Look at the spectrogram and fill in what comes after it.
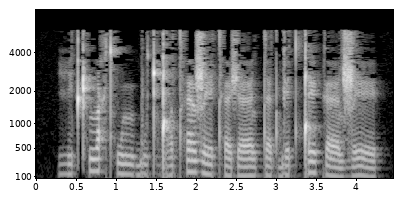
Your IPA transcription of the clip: ɦ i˨ t ʈʰ ɯː˦ ħ tʰ w ɯː˨ ɡ u˨ t ɡ͡ǃ ʌ˨ tʰ ɛ˦ ʐ e˨ tʰ ɛ˨ ʃ ɛː˨ l t ɛ˨ t ɡ e˨˦ t ǃ e˦ k ɛː˨ l ʐ e˦˨

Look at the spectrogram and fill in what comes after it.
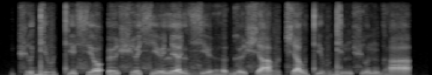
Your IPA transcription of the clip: t͡ɕ u˨ dʲ ə˦ v tʲ ə˨ sʲ ɔ˦ ʔ ø˦ ɕ ø˦ sʲ ø˨˦ lʲ a˨ lʲ zʲ ø˨ ɦ ə˨ ɡ ø˨ ɕ a˦˨ v t͡ɕ a˦ w tʲ u˨ v dʲ u˨ n ɕ u˨ n ɡʱ a˨

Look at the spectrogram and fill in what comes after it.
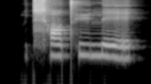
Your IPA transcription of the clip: t͡ɕʰ ɑ t̪ʰ y n̪ e

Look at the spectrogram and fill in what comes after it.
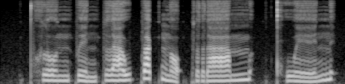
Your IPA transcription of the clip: pʰ l o˧ n p e˨˩ n p l a˦˥ w p a˥˩ k̚ n ɔ˨˩ ʔ p r a˦˥ m | kʰ w e˩˦ n

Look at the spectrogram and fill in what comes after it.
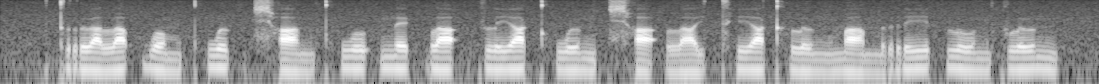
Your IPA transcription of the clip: t r ɯ˨˩ a̯ l a˦˥ p̚ w o˩˦ m kʰ w ɯ˥˩ k̚ t͡ɕʰ a˨˩ n kʰ w u˦˥ ʔ n e˦˥ k̚ l a˦˥ ʔ k l i˦˥ a̯ kʰ w ɯ˨˩ ŋ t͡ɕʰ a˨˩ ʔ l a˩˦ j tʰ i˧ a̯ kʰ l ɯ˩˦ ŋ m a˨˩ m r iː˦˥ t̚ l u˧ n k l ɯ˥˩ ŋ

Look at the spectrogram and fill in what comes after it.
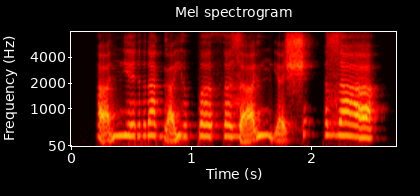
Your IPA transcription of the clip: a̰ nʲ ɛ r a ɡ a̰ j ɘ p ɐ θ ɐ z a̰ lʲ nʲ a̰ ʃ | z a

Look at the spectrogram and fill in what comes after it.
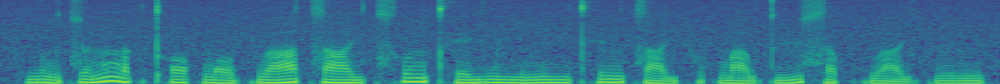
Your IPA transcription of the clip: w ʊ˨˩ ŋ t͡s ɵ˨˥ n ŋ ɐ˨˥ k̚ t̪ʰ ɔː˨ k̚ m ɔː˨˩ kʷ aː˨˥ t͡s aː˨ j t͡sʰ ʊ˥ ŋ t̪ʰ e˨˧ j w iː˨ n̪ iː˨ t̪ʰ ɪ˧ ŋ t͡s aː˨˩ j h ʊ˨ k̚ m aː˨˩ w t̪ yː˨˥ s ɐ˨ p̚ kʷ aː˨˩ j kʷ ɪ˨ ŋ

